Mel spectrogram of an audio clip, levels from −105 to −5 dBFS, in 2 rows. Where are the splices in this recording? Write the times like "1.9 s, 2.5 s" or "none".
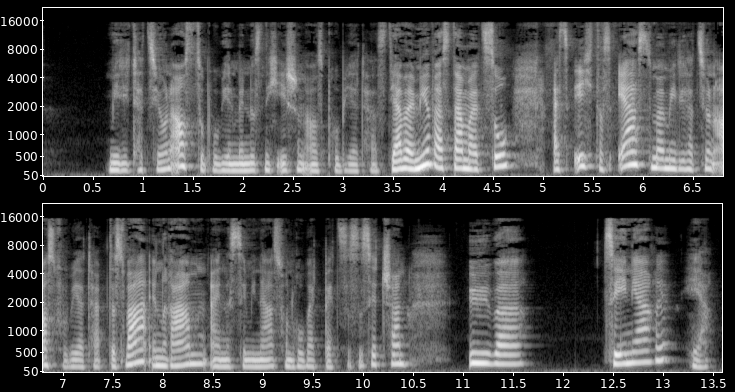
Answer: none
